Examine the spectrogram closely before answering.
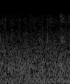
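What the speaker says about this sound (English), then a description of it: "the rain begins to drop vertically once again" Rain falls straight down in still air, a dense, steady close-up patter that stays even and continuous throughout with nothing else over it.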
